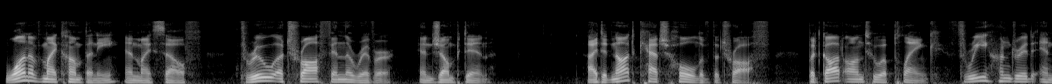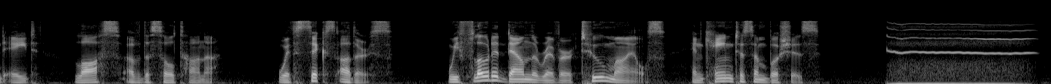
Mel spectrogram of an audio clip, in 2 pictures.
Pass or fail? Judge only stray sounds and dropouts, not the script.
fail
